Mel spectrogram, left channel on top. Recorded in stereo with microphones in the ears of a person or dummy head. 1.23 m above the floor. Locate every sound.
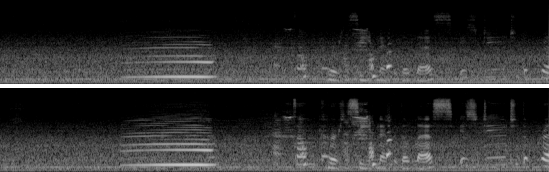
1.2 s a shout: 80° right; by 3.9 s 75° right (ahead or behind)
2.9 s a woman speaking: 55° right (ahead or behind)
